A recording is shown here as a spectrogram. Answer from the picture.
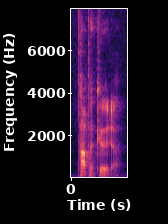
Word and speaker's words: Papakura: papakura um just so you know it's actually pronounced papakura anyway what ended up happening is the tour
